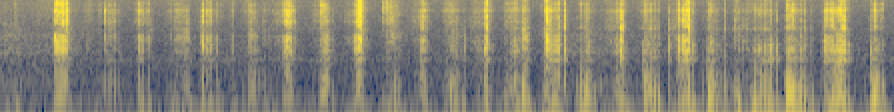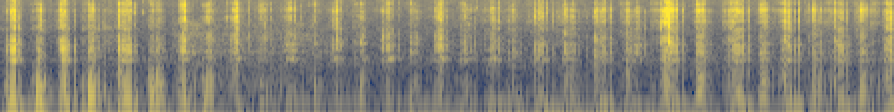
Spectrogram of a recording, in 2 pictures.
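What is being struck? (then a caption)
Plastic PET bottle filled with tea. A hand-sized, hollow, clear plastic PET bottle full of amber tea, with a gold cap and a paper-style label, is held in one hand while the fingertips and short nails of the other hand scratch and tap it. Dense, irregular scratches and soft taps come in quick succession, with a dull, low, muffled body and very little high brightness. Each touch dies away almost instantly.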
